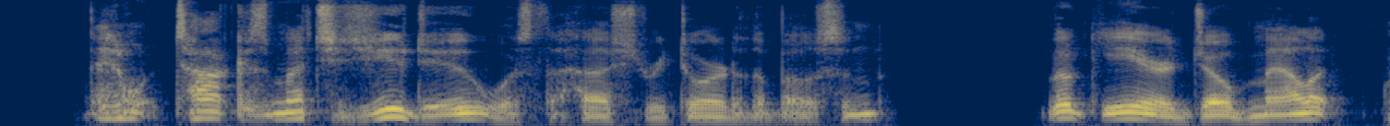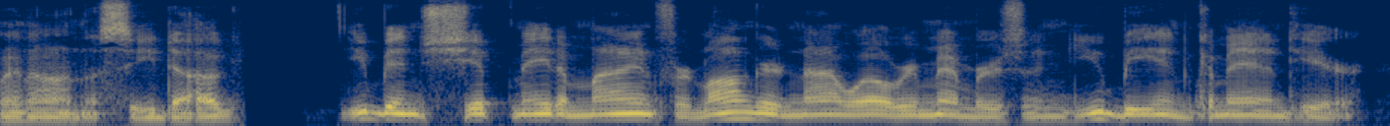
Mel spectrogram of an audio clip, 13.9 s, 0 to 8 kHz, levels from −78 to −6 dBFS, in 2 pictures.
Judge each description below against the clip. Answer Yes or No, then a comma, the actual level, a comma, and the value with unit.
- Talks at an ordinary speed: Yes, average, 175 wpm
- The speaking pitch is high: No, very low, 90 Hz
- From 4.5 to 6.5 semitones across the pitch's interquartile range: Yes, average, 5.1 semitones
